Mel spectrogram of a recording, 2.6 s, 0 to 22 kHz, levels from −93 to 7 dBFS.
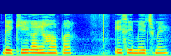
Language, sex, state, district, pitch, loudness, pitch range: Hindi, female, Rajasthan, Jaipur, 220 Hz, -17 LUFS, 220-230 Hz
